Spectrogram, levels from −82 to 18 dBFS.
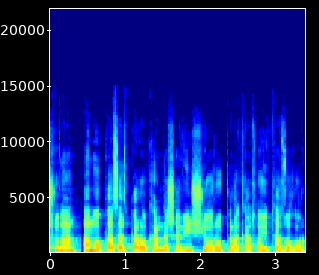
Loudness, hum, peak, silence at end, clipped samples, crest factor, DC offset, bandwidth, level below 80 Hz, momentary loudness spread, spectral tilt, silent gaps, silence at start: -17 LUFS; none; -2 dBFS; 0 s; under 0.1%; 16 dB; under 0.1%; 12 kHz; -60 dBFS; 4 LU; -6 dB/octave; none; 0 s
